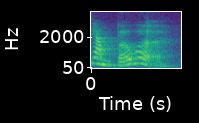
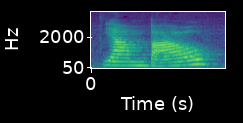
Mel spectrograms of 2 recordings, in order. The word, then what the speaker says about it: Yambao: Oh, I've been saying Yamboa. Yambao. I think that's how you pronounce her name.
